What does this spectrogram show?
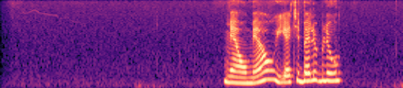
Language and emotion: Russian, positive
